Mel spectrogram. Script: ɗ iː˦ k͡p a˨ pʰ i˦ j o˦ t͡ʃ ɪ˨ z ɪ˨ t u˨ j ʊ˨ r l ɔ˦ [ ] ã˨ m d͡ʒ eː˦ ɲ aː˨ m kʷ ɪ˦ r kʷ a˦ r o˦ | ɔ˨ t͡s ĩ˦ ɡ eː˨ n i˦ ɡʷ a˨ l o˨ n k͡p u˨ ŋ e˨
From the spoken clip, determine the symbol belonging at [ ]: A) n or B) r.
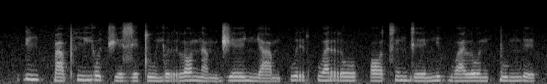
A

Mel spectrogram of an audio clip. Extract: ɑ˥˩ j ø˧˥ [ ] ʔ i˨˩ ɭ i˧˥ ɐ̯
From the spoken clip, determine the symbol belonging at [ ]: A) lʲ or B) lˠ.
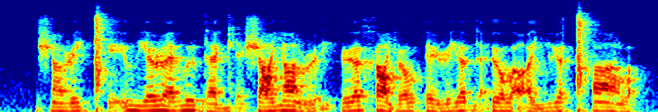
B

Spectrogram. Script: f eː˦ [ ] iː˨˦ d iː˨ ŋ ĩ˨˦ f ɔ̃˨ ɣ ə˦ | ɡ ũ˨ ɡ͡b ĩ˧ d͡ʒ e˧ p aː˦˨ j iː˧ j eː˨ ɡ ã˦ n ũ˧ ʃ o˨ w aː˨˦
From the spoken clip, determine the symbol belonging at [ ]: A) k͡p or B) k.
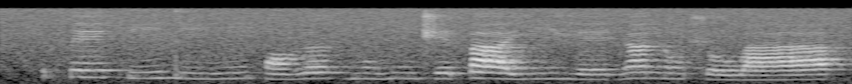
A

